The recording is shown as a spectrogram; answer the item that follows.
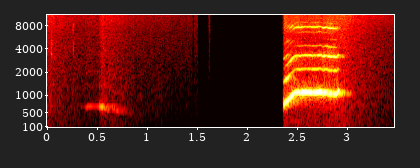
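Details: Hand-reared baby monkey calling for its absent mother: a faint short squeak, then a single loud tonal cry about half a second long, rising briefly at the start and holding steady, in a quiet room.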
